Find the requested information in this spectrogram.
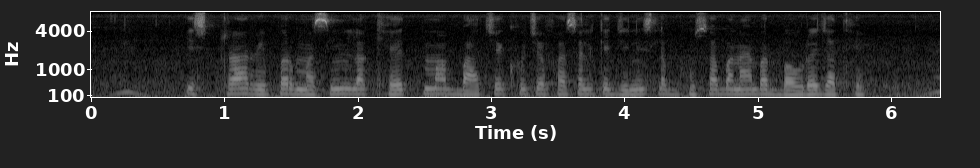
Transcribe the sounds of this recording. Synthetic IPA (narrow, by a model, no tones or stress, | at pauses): ɪsʈɾaɾɪpəɾməsiːnləkʰeːt̪mãbaːt͡ʃekʰʊt͡ʃepʰəsəlked͡ʒɪnɪsləbʱũːsabənaːebəɾbəʊɾed͡ʒaːt̪ʰeː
